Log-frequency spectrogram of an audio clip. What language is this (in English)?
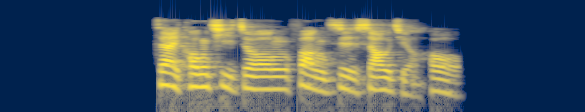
Chinese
